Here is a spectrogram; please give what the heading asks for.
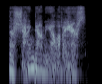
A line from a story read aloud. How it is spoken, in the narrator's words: she whispered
